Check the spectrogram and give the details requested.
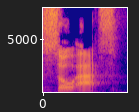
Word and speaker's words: psoas: yes something like that at least in spanish it's the so ass okay so ass he's so at his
